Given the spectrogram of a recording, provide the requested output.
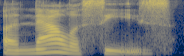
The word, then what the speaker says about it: analyses: now here analysis analysis and the plural is analyses analyses the verb is analyze analyze and the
